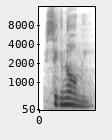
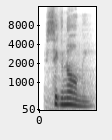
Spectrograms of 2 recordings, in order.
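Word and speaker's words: συγγνώμη: in the following word signomi this word is often romanized like this signomi this character isn't pronounced using an English G sound at all who it's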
